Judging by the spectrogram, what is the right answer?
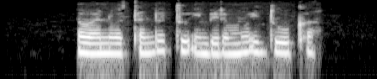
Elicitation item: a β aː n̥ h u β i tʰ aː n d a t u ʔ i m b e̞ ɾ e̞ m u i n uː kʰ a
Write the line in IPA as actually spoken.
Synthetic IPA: a β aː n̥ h u β a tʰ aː n d a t u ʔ i m b e̞ ɾ e̞ m u i d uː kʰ a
